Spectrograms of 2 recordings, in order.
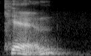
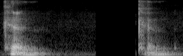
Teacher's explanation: strong form can with a trap and a weak form can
